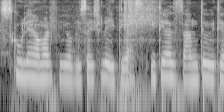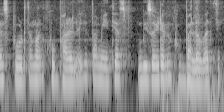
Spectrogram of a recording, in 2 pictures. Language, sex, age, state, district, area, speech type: Bengali, female, 45-60, West Bengal, Jhargram, rural, spontaneous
